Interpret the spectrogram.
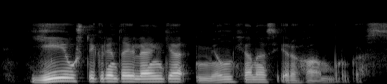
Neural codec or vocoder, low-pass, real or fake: none; 7.2 kHz; real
